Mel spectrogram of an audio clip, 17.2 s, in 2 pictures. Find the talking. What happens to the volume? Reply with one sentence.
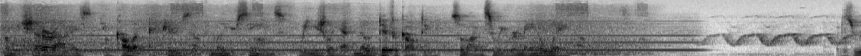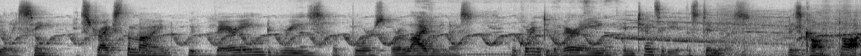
The volume of the talking stays about the same.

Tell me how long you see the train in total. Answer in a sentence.
You can hear the train for 8 seconds altogether.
